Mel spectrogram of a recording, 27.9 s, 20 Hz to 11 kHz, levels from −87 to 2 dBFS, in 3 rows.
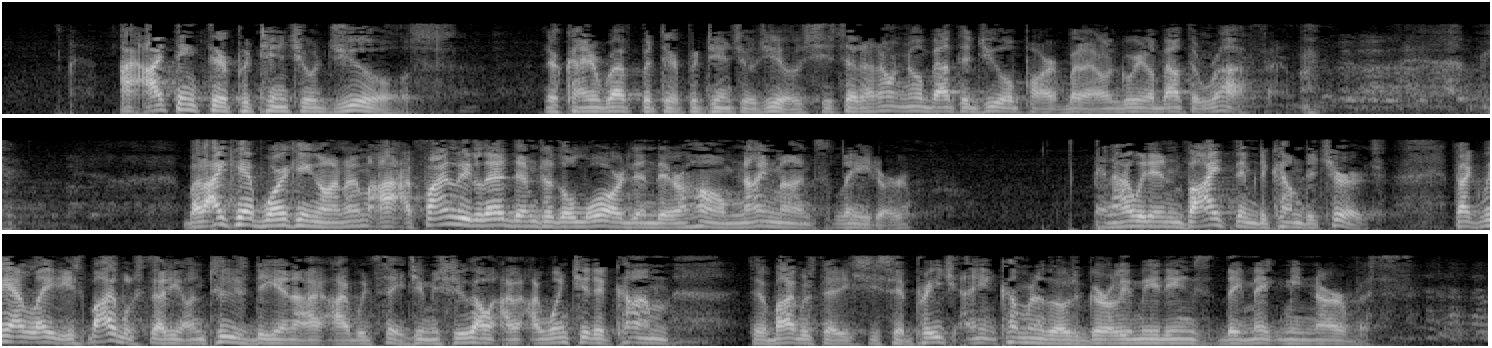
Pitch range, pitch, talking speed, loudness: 110-140 Hz, 120 Hz, 210 wpm, -23 LUFS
